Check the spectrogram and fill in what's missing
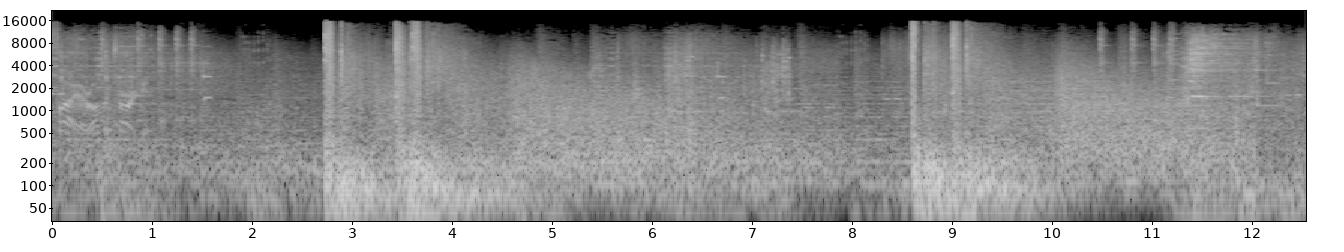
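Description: Naval artillery from warships in World of Warships: Legends, heavy booming salvos that crash in at about 3 and 9 seconds over a continuous rumbling battle din, loud and close, with a voice speaking during the action.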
